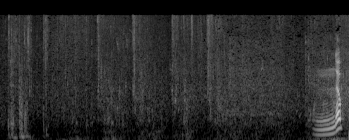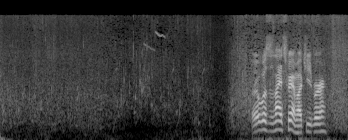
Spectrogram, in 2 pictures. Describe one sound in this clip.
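Water splashes and sloshes as a swimmer strokes through it.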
